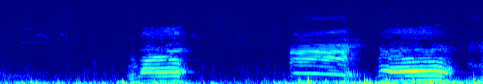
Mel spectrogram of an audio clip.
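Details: Cattle at a farm barn, with mothers entering and their calves left outside. Three harmonic moos: one short call, then two longer, overlapping, wavering calls close together, over a low rumble.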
